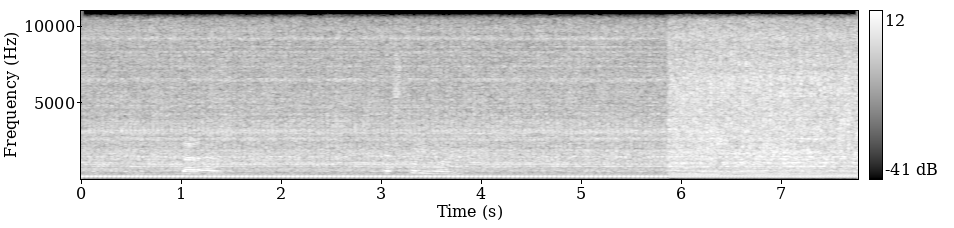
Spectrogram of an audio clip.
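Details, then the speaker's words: PowerSmart 4400 W generator MB5040B in eco mode under load, about 3,000 W, microphone unplugged: steady, quiet mid-pitched drone with fast regular pulse, holding speed without hunting or knocks; normal running. "I unhooked my mic just so you can get a feel for the sound eco mode makes that's pretty quiet"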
